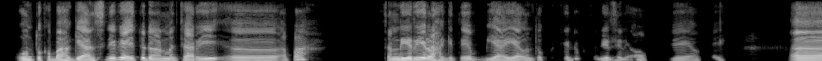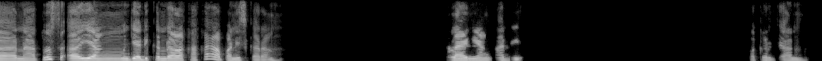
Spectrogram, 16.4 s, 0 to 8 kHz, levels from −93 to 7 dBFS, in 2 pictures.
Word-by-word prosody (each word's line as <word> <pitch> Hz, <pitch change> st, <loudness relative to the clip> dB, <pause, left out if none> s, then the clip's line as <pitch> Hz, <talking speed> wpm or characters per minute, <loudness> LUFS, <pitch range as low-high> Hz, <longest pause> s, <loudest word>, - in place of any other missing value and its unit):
untuk 195 Hz, 0 st, 0 dB
kebahagiaan 180 Hz, -1 st, +2 dB
sendiri 205 Hz, +8 st, +3 dB
ya 185 Hz, -, +5 dB
itu 225 Hz, -, -1 dB
dengan 200 Hz, -3 st, +1 dB
mencari, 180 Hz, +1 st, -1 dB
eee, 170 Hz, -3 st, -3 dB
apa, 170 Hz, +12 st, -6 dB, 0.8 s
sendirilah 205 Hz, +3 st, +5 dB
gitu 165 Hz, +1 st, -13 dB
ya -, -, -10 dB
biaya 170 Hz, -4 st, -3 dB
untuk 160 Hz, +1 st, -12 dB, 0.2 s
hidup 175 Hz, 0 st, -14 dB
sendiri 165 Hz, -1 st, -9 dB
oke 150 Hz, 0 st, -15 dB, 0.2 s
oke. 145 Hz, -1 st, -30 dB, 0.7 s
Eee, 185 Hz, 0 st, +3 dB
nah 180 Hz, -1 st, -2 dB
terus, 290 Hz, +3 st, -2 dB
eee, 200 Hz, +1 st, +4 dB
yang 200 Hz, -, -1 dB, 0.2 s
menjadi 195 Hz, 0 st, +3 dB
kendala 190 Hz, -2 st, +2 dB
Kakak, 295 Hz, -, -5 dB
apa -, -, -10 dB
nih 160 Hz, -1 st, -4 dB
sekarang? 145 Hz, -2 st, -11 dB, 1.7 s
Selain 180 Hz, -1 st, +2 dB
yang 170 Hz, -2 st, -2 dB
tadi? 160 Hz, -1 st, -8 dB, 2.3 s
Pekerjaan. 155 Hz, -1 st, -11 dB
180 Hz, 120 wpm, -20 LUFS, 165-195 Hz, 2.3 s, ya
